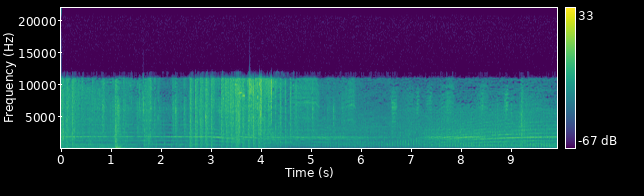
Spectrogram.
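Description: Helicopter in the video game Ghost Recon Wildlands, rotor whine and swelling tonal drone mixed with a sharp gunshot-like crack, scattered impacts and game effects, fairly faint overall.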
